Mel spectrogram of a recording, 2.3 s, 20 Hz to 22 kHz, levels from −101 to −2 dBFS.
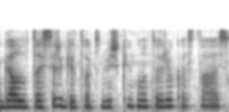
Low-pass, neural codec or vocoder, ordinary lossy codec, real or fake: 7.2 kHz; codec, 16 kHz, 4 kbps, FunCodec, trained on Chinese and English, 50 frames a second; MP3, 64 kbps; fake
